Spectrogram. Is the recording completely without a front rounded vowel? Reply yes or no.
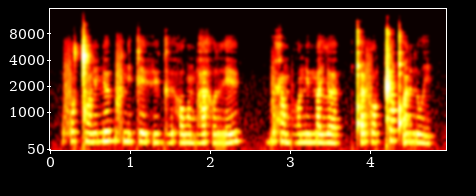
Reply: no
